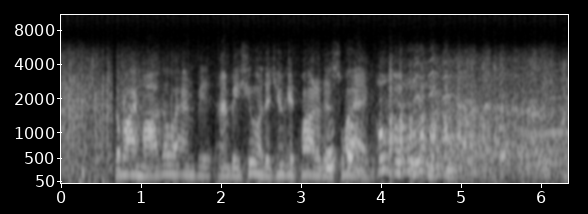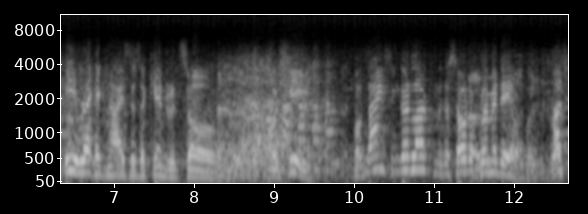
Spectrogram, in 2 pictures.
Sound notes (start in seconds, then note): 3.3 groucho hooting; 3.8 margo hooting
